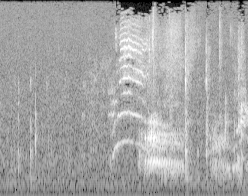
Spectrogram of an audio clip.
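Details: Bottle-fed kittens at an early morning formula feeding by syringe, a lapful of them; one drawn-out, strongly harmonic mew that rises and then holds steady, with handling noises and soft clicks around it.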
